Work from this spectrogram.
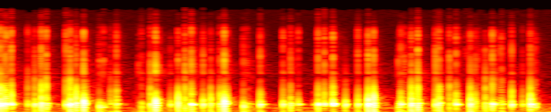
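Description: Fingernails tap quickly on an orange plastic squeeze tube with a white cap held up in the hands. The result is a rapid run of short, dry clicks with a hollow midrange tone. A faint steady low hum sits underneath.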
